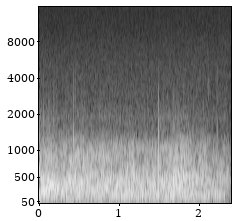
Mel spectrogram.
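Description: Jet aircraft flying past low: loud, steady engine noise that begins to ease near the end.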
